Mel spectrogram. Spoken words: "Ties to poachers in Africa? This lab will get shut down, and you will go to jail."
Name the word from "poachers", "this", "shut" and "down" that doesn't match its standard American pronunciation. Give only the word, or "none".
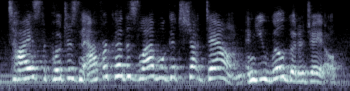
none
